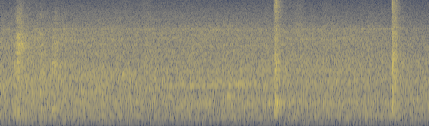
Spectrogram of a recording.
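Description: Blitz chess play: chess pieces being set down on a wooden board and the chess clock button being pressed, heard as two sharp clacks, one a little past the middle and one near the end, with a faint one just after the start. A steady background hum runs underneath.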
